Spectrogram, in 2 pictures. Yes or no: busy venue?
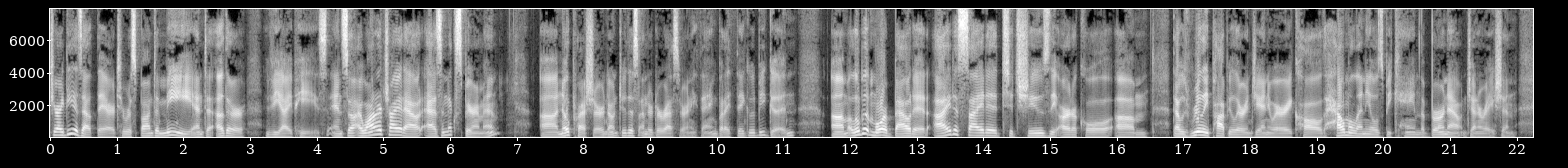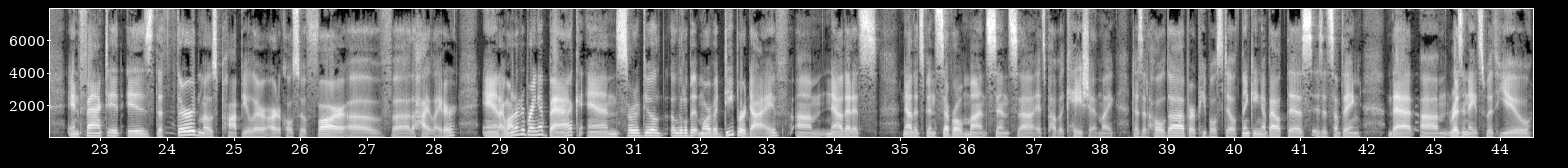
no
